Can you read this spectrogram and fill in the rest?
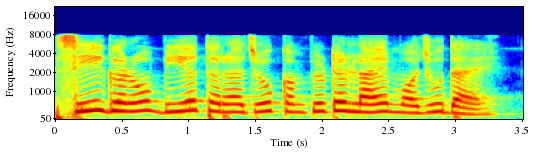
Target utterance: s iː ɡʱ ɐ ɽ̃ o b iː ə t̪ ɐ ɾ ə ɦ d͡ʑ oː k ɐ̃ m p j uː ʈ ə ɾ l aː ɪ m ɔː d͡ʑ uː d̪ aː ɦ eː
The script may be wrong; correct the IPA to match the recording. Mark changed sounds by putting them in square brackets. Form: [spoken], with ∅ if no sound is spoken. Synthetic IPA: s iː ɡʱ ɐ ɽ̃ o b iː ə t̪ ɐ ɾ ə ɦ d͡ʑ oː k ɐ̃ m p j uː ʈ ə ɾ l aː ɪ m ɔː d͡ʑ uː d̪ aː ɦ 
